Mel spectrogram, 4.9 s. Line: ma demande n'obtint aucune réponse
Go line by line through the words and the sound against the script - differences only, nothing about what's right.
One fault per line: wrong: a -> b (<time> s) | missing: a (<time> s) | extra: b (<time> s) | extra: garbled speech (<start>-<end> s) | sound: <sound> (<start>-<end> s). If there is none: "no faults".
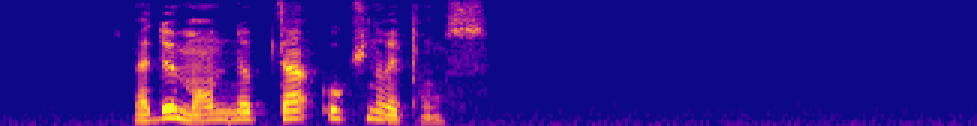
no faults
